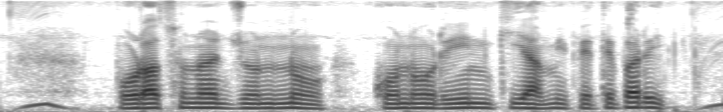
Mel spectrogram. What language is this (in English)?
Bangla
